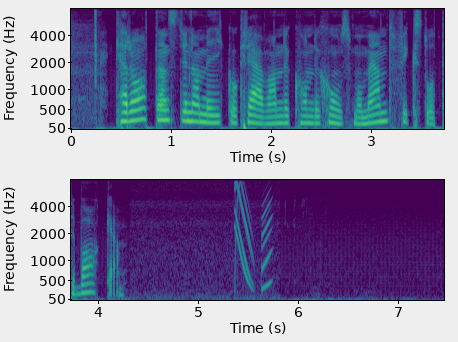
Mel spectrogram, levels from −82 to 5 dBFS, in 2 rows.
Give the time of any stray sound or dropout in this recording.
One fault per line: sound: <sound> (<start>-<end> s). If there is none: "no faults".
sound: chirp (5.4-5.8 s)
